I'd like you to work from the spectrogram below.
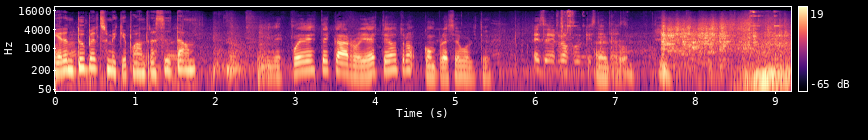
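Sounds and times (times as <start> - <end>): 
speech: 0.0 - 2.0, 2.8 - 7.8
old American car engine cranking and starting at an abandoned warehouse in Venezuela: 7.5 - 9.2.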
